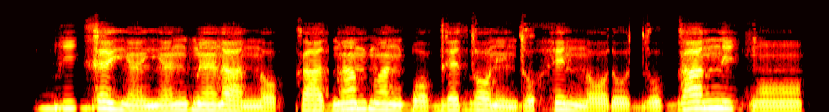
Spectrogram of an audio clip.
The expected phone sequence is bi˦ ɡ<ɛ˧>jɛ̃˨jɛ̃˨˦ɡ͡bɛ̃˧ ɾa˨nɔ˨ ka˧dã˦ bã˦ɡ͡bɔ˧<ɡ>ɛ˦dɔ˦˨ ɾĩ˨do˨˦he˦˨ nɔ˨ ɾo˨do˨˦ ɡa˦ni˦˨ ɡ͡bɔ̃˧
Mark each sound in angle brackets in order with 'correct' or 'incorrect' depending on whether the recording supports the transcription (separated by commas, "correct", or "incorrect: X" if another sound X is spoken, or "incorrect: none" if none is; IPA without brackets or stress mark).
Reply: incorrect: ɛ˦˨, correct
